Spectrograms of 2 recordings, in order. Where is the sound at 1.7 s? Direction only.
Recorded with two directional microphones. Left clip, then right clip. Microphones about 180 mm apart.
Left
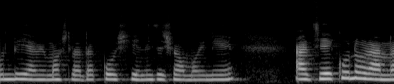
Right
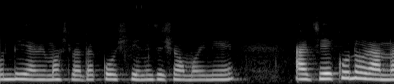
15° left (ahead or behind).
